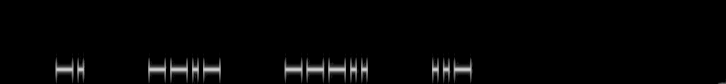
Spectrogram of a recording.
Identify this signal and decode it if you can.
Morse code, heard as a keyed tone, about 22 wpm, spaced as for 10 wpm, 700 Hz. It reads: NQ8U
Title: USA Call Signs - 4x Character Spacing - 22wpm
